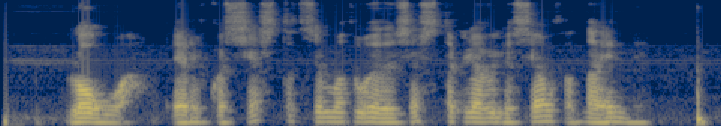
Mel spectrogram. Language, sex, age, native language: Icelandic, male, 30-39, Icelandic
